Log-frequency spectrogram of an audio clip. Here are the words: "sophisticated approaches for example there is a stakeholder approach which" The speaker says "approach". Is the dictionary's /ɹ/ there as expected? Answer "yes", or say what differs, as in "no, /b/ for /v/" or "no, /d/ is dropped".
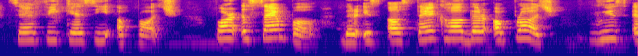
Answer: yes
